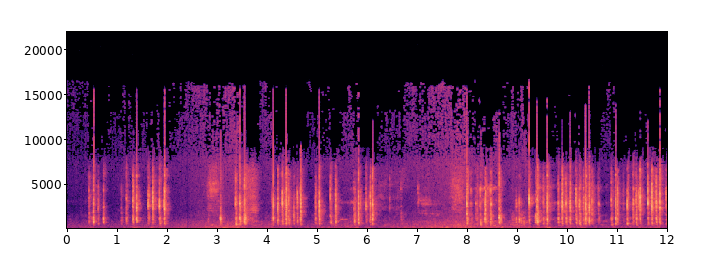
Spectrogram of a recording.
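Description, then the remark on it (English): Rapid, uneven clicking of someone typing on a computer keyboard, with bursts of keystrokes and brief pauses over a low background hum. “Multitasking. And I'm looking at the keyboard.”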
